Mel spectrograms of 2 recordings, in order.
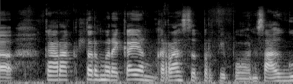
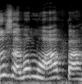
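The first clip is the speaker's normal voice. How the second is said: acted, cheeky, combative, high-pitched, rude snap-back; 10 semitones higher than usual. Retelling a near fight, voice the woman snapping back at Ali: mimicking a rude snap-back. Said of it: "Terus si mbaknya nyolot juga".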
